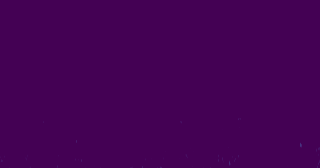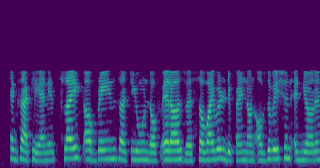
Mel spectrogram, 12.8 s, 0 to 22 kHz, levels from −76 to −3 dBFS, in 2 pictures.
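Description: At 1.73 s there is packet loss with pitch repetition: about 60 ms of the stream goes missing, a gap that fits three 20 ms packets, and the receiver fills it by repeating the last pitch period while fading it out. This is long enough that the held, buzzy tone decays into a brief silence before the speech resumes through a short cross-fade. The G.711 telephone coding carrying the call keeps everything under 4 kHz, with only faint quantisation noise.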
